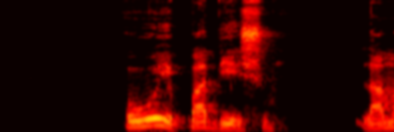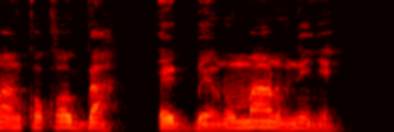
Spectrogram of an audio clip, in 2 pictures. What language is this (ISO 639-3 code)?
yor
